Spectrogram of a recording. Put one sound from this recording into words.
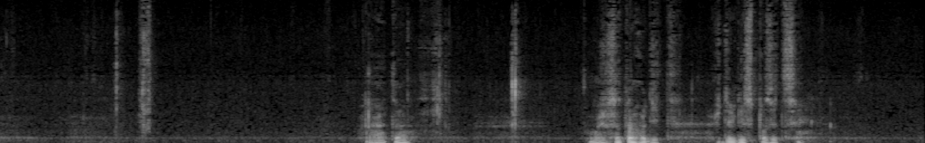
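A hard plastic sheath clicks as a small knife is pushed in and pulled out.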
